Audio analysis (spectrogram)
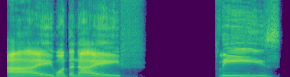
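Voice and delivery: very slow, stretched-out, with drawn-out I. Doing an impression from The Golden Child movie: The Golden Child impression. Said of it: "Here's my golden child impression".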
